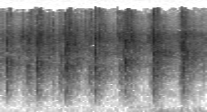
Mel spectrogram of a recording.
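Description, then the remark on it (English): A church audience claps hands together in praise in a steady, fairly quick rhythm, the sharp claps blending into a continuous patter of applause with no talking. “Give God a hand clap of praise for her.”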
